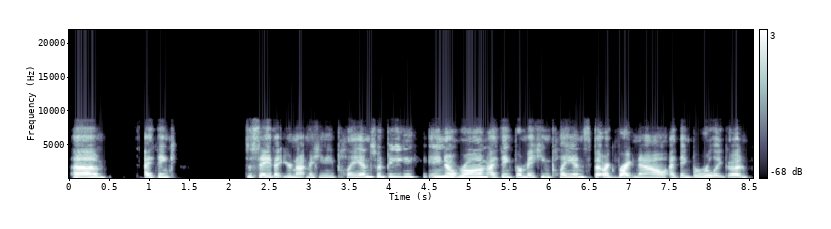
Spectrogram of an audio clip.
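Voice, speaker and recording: A woman's voice: medium pitch, normal speed, a bit bright, no echo, highs cut off. Woman, event organizer, chatty and casual, dry close sound on a video call. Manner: casual, chatty, many fillers. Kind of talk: webinar conversation.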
